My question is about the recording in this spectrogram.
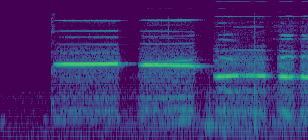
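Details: Singing bird clock with replacement movement: clear high chirping song starts, pauses, resumes slightly lower; hourly song plays normally, a little past top of hour.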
